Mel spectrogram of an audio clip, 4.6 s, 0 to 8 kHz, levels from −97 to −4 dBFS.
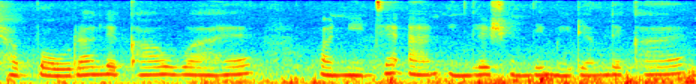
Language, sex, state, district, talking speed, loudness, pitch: Hindi, female, Chhattisgarh, Korba, 155 wpm, -21 LUFS, 220 Hz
